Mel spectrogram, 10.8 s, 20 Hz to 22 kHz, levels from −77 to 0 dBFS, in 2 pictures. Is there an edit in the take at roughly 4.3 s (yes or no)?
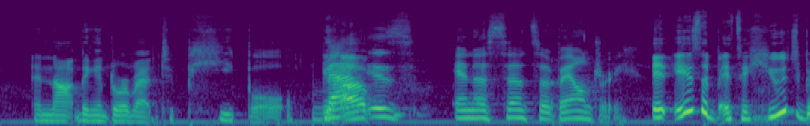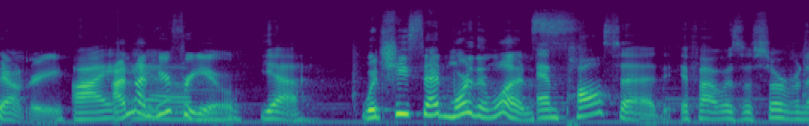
no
